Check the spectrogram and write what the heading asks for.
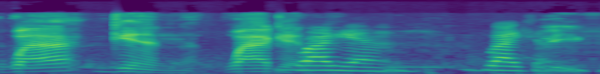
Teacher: the O here at the end, we're not going to pronounce that as an on sound. We'll pronounce it as a short I, saying wagon, wagon.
